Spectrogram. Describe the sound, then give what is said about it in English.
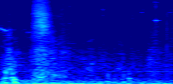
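A small labrador retriever moving as she seems to fall over: a brief burst of rustling or shaking near the start, then soft, scattered pattering and scuffling that continues quietly for under two seconds. “Hello, it's a retriever here. A little lab, maybe.”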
